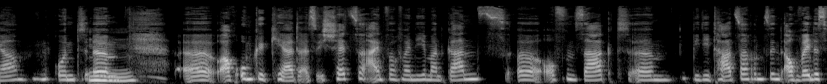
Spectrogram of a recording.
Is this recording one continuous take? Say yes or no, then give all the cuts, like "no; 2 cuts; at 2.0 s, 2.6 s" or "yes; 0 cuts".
yes; 0 cuts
